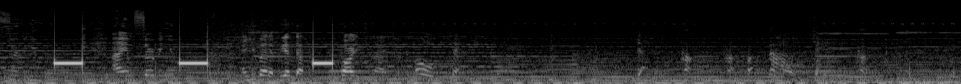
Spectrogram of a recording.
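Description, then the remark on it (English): Three short, clear electronic phone keypad tones sound about a second apart, loud, over a busy background of muffled voices and noise that continues after the tones stop. “Didn't I tell you to put the phone down?”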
